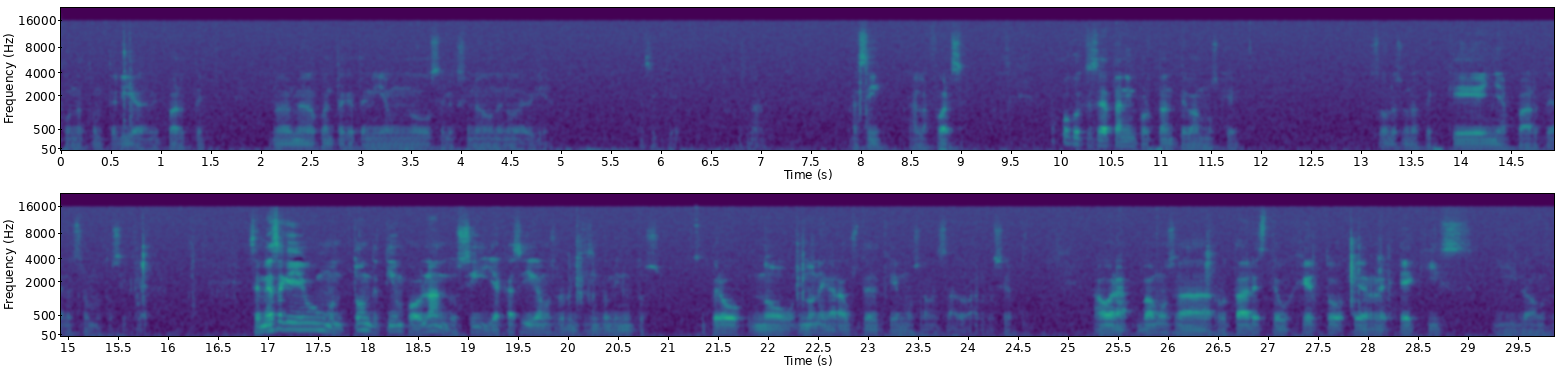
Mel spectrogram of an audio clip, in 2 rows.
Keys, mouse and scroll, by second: 0.4 o, 1.4-3.6 drag, 4.2-6.3 drag, 6.4-6.8 scroll down 1, 6.8-7.9 middle drag, 7.8 Tab, 7.9-8.5 scroll down 3, 8.5 middle click, 10.5-11.9 drag, 12.7-14.0 drag, 14.1 middle click, 14.2 scroll up 1, 15.6 shift+middle click, 16.2-16.7 shift+scroll up 1, 17.6 click, 18.0 scroll up 1, 18.8 click, 20.2 alt+Tab, 22.4 alt+Tab, 24.4-25.9 drag, 26.3-27.4 shift+middle drag, 27.7 shift+r, 28.0 shift+x.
